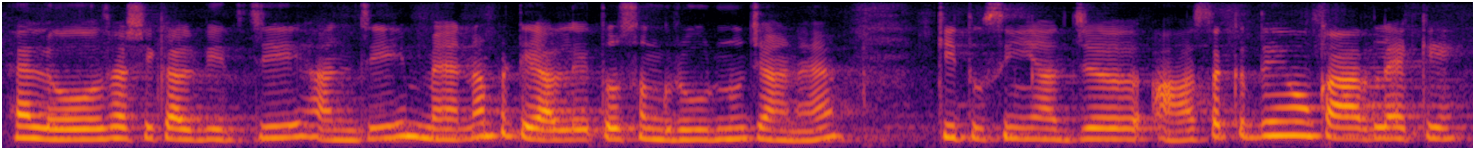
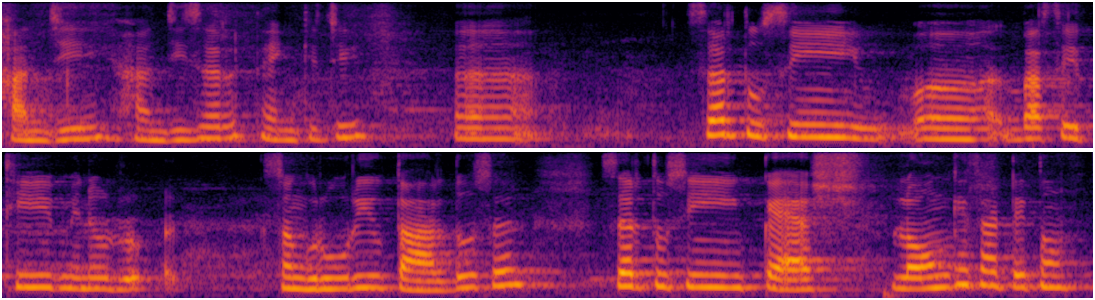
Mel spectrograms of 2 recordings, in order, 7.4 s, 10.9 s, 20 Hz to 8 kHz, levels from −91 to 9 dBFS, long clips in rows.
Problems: constant background noise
